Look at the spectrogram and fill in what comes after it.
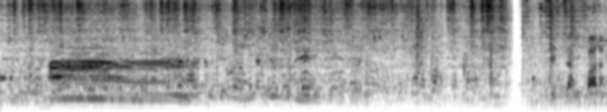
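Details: Madura cattle at a Karapan Sapi bull-racing practice at the Asemanis field, Pamekasan, Madura, East Java, Indonesia, where a collision occurred; one drawn-out moo with steady harmonics lasts about two seconds over constant crowd chatter and shouting.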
